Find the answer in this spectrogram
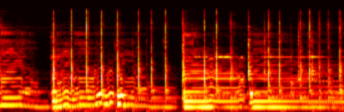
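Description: Saraswati veena playing a Carnatic melody, plucked notes held and bent in sliding glides (gamakas), with mridangam and ghatam strokes accompanying throughout.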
